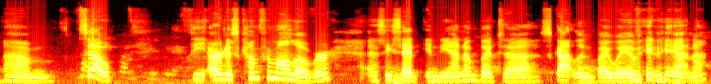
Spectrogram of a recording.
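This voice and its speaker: A woman's voice: on the low side, normal speed, a bit bright, no room sound. A woman walking through an outdoor art festival, narrating her vlog chattily and greeting people she passes. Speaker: vlogger.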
